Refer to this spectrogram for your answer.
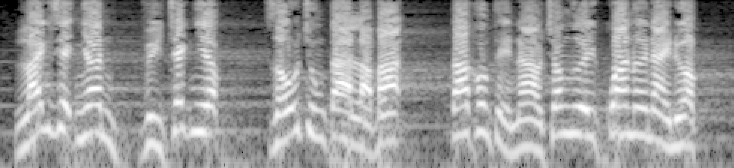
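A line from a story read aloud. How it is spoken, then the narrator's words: Shout, then cold voice. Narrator (Vietnamese): Đinh Hồng hét lên một tiếng, lạnh lạnh nói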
